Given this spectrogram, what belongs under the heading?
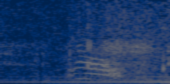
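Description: A single short, soft cat meow rising and falling, heard close but quiet over a steady low background hum.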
